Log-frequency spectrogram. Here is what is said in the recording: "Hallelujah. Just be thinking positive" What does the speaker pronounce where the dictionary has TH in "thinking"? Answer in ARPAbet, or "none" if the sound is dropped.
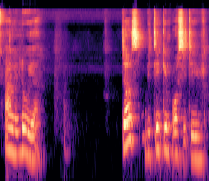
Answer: T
